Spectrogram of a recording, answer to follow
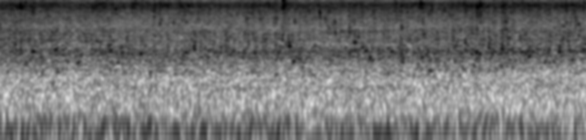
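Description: Water running steadily over rocks in a small backyard pond stream.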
